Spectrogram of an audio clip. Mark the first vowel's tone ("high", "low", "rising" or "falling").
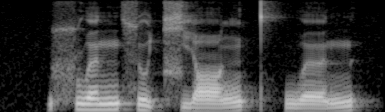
high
